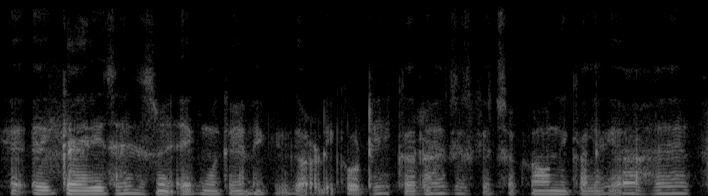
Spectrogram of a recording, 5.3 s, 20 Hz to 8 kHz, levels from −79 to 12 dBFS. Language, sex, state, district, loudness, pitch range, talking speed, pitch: Hindi, male, Chhattisgarh, Raigarh, -35 LUFS, 125-140 Hz, 215 wpm, 130 Hz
